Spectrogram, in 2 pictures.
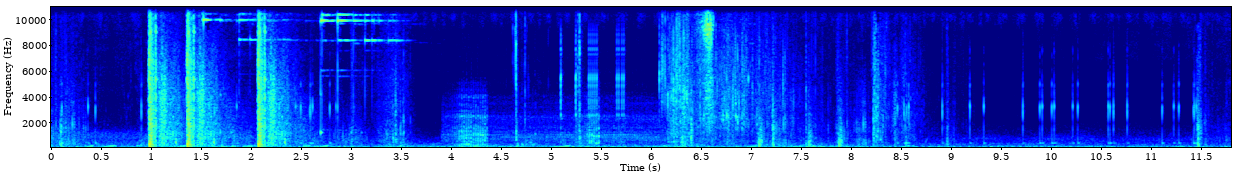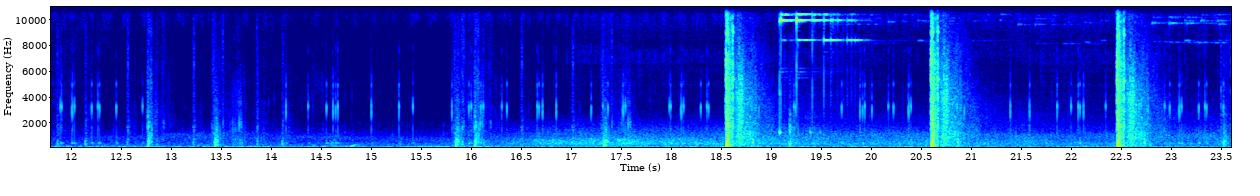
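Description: Rifle shots crack sharply, one at a time.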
